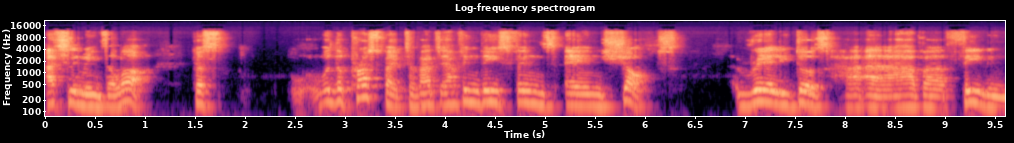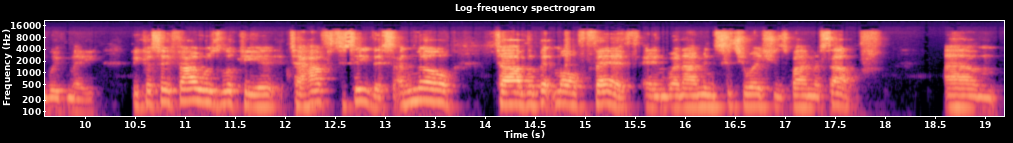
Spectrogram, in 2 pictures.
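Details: Aphasia in a man after a stroke from a large brain haemorrhage at age 43, nine years earlier; he can talk but struggles to read, write and process information; finding: aphasia.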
